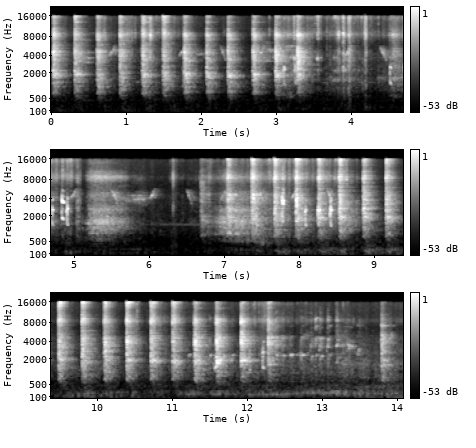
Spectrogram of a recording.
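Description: A bird calling in long runs of sharp, clicking chips, about three or four a second, with a pause of a couple of seconds near the middle.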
